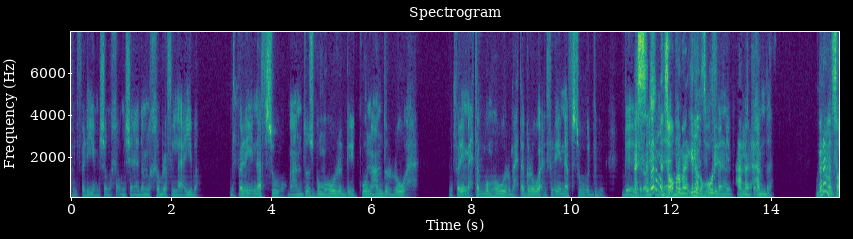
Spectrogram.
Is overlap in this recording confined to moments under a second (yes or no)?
no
